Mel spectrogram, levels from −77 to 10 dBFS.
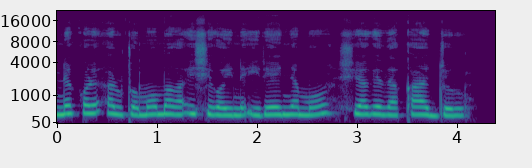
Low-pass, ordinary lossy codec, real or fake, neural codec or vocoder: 19.8 kHz; none; real; none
